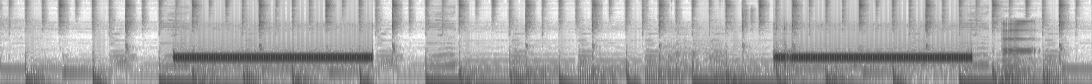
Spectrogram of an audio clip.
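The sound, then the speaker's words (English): A telephone is dialed and a steady telephone tone sounds in two separate stretches of about two seconds each, with people talking throughout. “Oops, I didn't know you're dialing already.”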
